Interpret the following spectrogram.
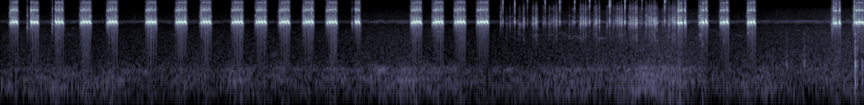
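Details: Cricket singing at night from a hole in the ground: high, bright chirps of a few pulses each, repeated about every third of a second in steady bursts, with a brief pause and scattered soft rustling midway.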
